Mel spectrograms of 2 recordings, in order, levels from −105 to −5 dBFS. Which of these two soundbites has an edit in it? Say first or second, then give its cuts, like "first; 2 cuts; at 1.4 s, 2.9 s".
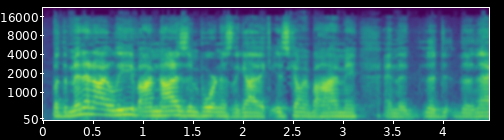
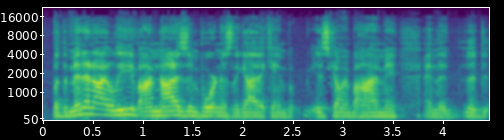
first; 1 cut; at 2.3 s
